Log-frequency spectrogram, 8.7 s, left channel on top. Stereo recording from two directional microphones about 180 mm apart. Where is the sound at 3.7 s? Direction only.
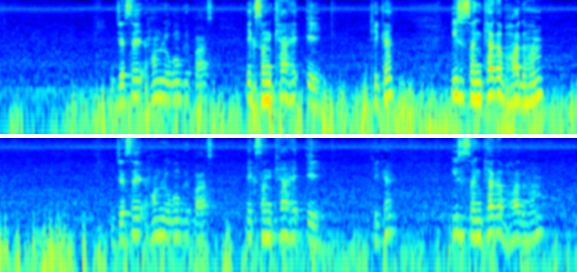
50° left (ahead or behind).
